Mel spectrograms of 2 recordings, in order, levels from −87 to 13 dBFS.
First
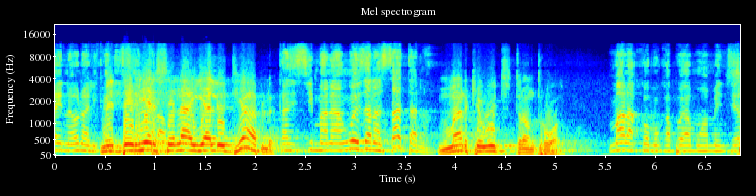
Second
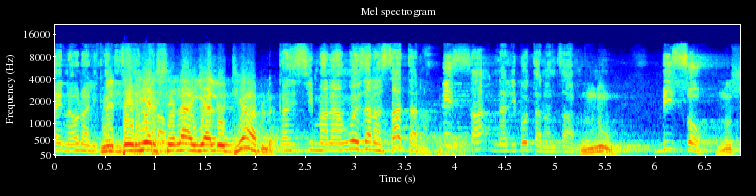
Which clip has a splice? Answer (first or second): second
